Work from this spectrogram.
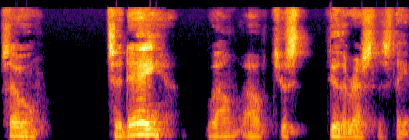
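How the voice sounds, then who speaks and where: Somewhat breathy, a man's fairly low voice carries a dark, mellow tone. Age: 80s+. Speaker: property owner appealing tax assessment. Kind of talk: testimony at public hearing. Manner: halting, with many fillers.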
